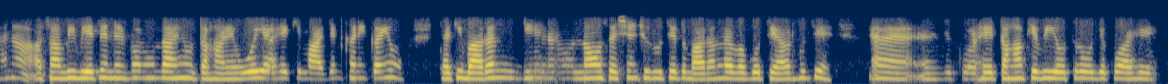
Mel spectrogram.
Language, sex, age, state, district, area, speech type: Sindhi, female, 18-30, Uttar Pradesh, Lucknow, urban, conversation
